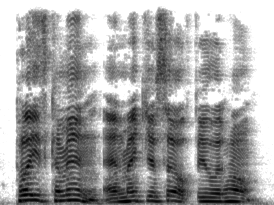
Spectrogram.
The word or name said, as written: Feel at home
